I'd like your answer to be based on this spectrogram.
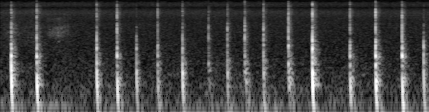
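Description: Fingertips tap and knock near the top and plastic lid of a small, hollow blue and green cardboard Pringles crisp tube. Seventeen short, dry, hollow taps come at an uneven pace with no ring after each one.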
